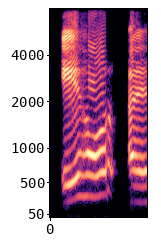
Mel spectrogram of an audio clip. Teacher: कंठ और तालव्य दोनों से उच्चारित होने वाले हमारे दो वर्ड हैं, ए और ऐ है। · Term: कंठ प्लस तालव्य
